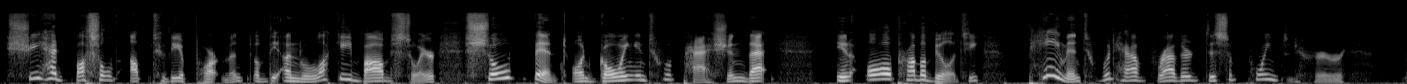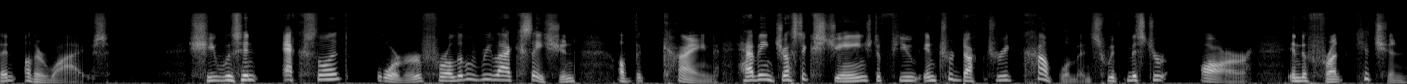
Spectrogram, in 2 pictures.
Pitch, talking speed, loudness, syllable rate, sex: 165 Hz, 120 wpm, -24 LUFS, 4.2 syllables/s, male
